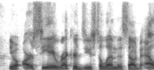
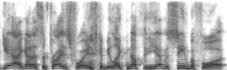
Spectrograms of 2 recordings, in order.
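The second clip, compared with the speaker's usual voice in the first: higher-pitched, hammed-up Australian accent; bad Australian accent; 7 semitones higher than usual. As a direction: imitate a terrible movie Aussie, pitched up. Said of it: "The worst accent ever".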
